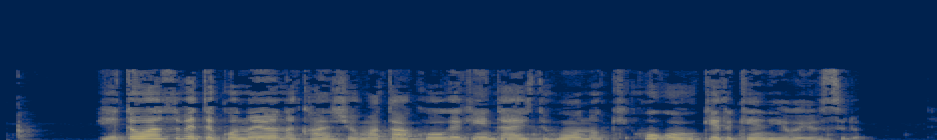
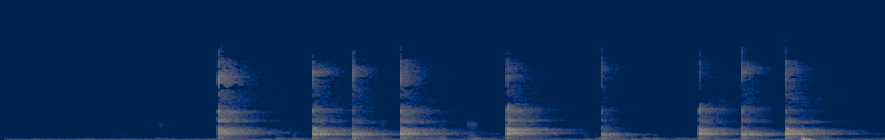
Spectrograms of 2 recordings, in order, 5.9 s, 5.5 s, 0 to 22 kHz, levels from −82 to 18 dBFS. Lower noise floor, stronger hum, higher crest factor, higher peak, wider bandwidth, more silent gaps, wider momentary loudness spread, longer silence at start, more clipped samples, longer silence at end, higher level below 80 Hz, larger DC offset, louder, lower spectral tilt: second, -42 dBFS vs -61 dBFS; neither; second, 20 dB vs 26 dB; first, 0 dBFS vs -10 dBFS; second, 11.5 kHz vs 15 kHz; neither; second, 14 LU vs 18 LU; second, 0.1 s vs 1.35 s; neither; first, 0.5 s vs 0.3 s; about the same, -64 dBFS vs -66 dBFS; neither; first, -20 LUFS vs -32 LUFS; about the same, -4 dB/octave vs -3.5 dB/octave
